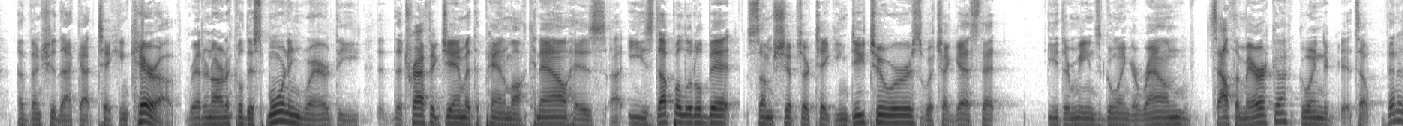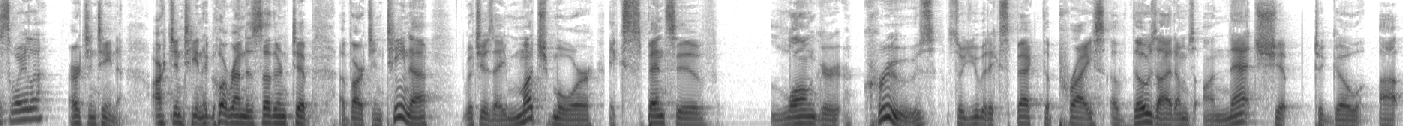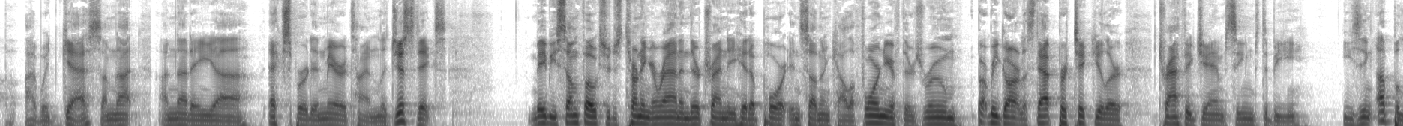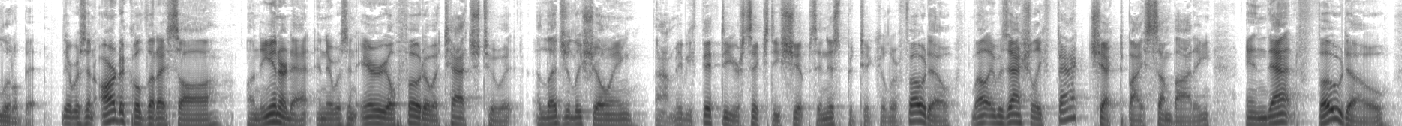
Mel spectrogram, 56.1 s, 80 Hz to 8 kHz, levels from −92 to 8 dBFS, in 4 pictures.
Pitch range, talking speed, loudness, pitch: 95-120 Hz, 180 wpm, -20 LUFS, 105 Hz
